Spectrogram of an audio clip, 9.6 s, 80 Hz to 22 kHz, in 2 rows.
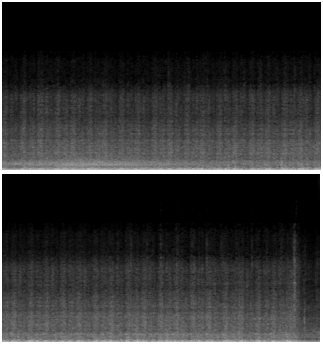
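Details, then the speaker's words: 1967 VW Beetle that sat for years, first start attempt, out of gear: steady rhythmic cranking at about two turns a second with no firing; cranks but won't start, owner suspects no fuel reaching the engine. "All right. Still don't think I'm getting fuel. So maybe I am, and there's something else wrong. But I love the fact that it's turning over."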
